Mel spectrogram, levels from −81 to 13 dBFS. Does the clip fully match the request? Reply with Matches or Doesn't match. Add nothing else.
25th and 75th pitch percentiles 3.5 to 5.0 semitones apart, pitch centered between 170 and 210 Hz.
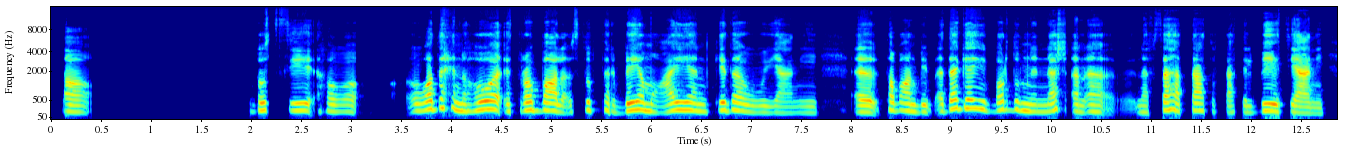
Matches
